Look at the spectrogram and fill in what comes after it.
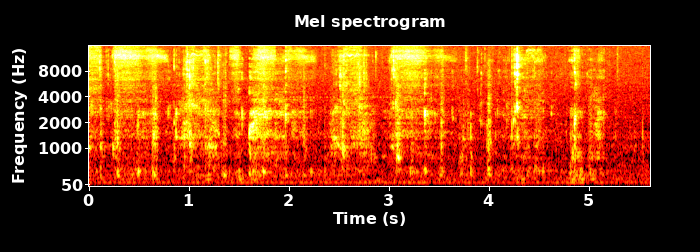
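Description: Someone chewing food, with small irregular clicks and scrapes of chopsticks in a bowl.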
